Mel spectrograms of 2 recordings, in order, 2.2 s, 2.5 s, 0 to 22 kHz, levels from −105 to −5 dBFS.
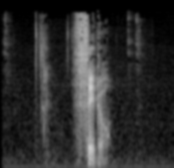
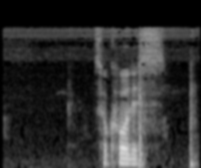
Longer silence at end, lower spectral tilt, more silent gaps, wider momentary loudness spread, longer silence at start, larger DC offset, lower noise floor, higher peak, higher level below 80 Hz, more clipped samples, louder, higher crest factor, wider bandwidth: first, 0.85 s vs 0.05 s; second, 0 dB/octave vs -5.5 dB/octave; neither; about the same, 22 LU vs 21 LU; second, 0.95 s vs 1.2 s; neither; about the same, -61 dBFS vs -64 dBFS; first, -2 dBFS vs -8 dBFS; second, -70 dBFS vs -54 dBFS; neither; first, -21 LUFS vs -26 LUFS; first, 28 dB vs 22 dB; first, 16.5 kHz vs 11.5 kHz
